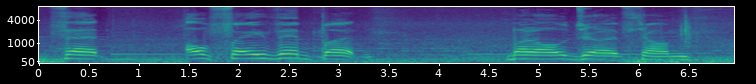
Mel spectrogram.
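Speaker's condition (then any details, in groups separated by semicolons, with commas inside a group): Cerebral palsy; brain damage, mainly core down, spasticity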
